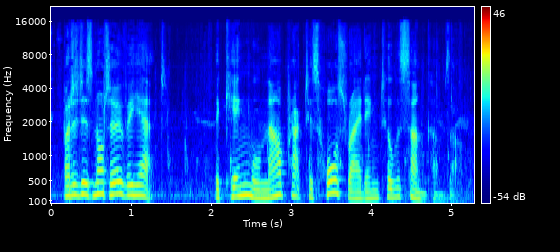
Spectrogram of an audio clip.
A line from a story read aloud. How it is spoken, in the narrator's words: said the guard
